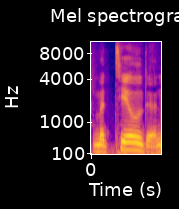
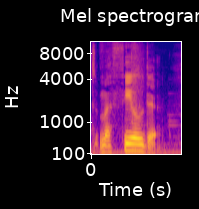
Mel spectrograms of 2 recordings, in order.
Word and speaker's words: Matilda: Now, Matilda could be spelt with TH or it could be spelt with just letter T. But either way, it is Matilda, not Mathilda.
